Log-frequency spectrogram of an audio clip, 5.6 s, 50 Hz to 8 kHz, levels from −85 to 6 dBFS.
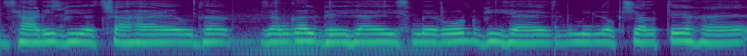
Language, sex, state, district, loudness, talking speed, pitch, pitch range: Hindi, female, Chhattisgarh, Sarguja, -29 LUFS, 170 wpm, 185 Hz, 180-190 Hz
